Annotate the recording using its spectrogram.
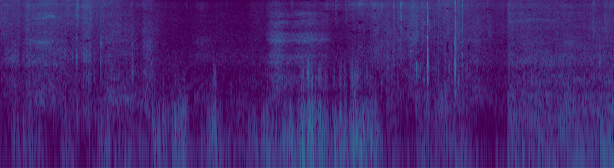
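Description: Footsteps crunch through packed snow and ice.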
